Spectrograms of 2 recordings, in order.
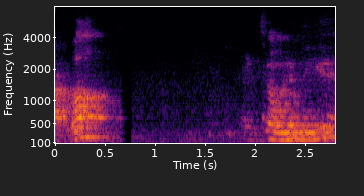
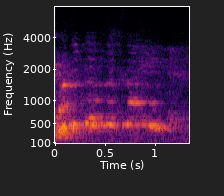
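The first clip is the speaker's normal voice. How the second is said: disbelief; 7 dB quieter than usual. Retold or imitated. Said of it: "I was like".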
